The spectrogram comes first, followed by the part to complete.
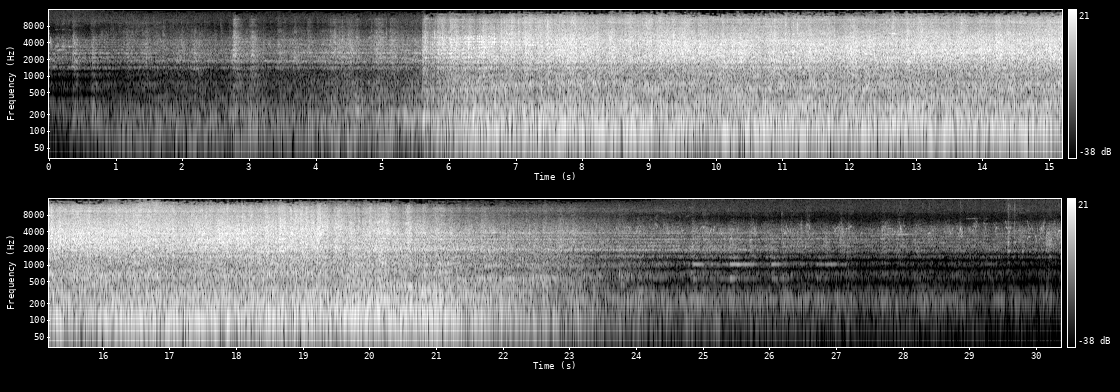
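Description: Freight train of covered hopper wagons rolling past on the rails behind a Siemens Smartron electric locomotive, the wheels and wagons rattling. The noise jumps up loud about five seconds in, holds for about fifteen seconds, then fades as the train moves away.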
